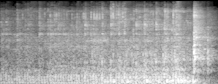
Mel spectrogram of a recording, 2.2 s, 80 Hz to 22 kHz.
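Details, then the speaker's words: Stihl hedge trimmer (possibly HL94K), two-stroke, after fixing no-power, running-in-a-vacuum sound by clearing the spark arrestor screen; warmed up about a minute. Buzz climbs smoothly when revved and eases off cleanly, no bogging; normal running, fixed. "It sounds like it can breathe now. Might just need to warm up a minute."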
